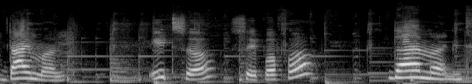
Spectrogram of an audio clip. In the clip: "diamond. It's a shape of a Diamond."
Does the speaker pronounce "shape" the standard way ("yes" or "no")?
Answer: no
